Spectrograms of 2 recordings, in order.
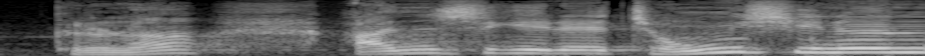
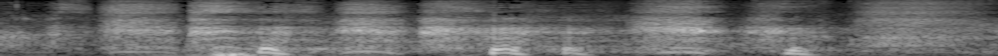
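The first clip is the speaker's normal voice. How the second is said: unvoiced laugh; 9 semitones higher, 4 dB quieter than usual. Real, not acted. Laugh after punchline.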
